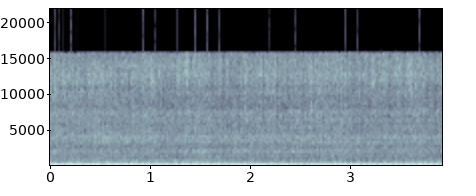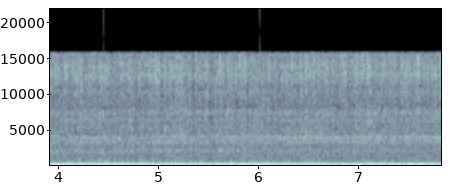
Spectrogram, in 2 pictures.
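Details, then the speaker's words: GM Performance Parts Chevy 350 crate engine (rated 330) with a marine carburetor, being considered for a boat: deep, even V8 burble at a steady idle with no knocks or misses; healthy, normal running. "let me fire it up let you guys hear it with the Marine carburetor uh sounds pretty good"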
